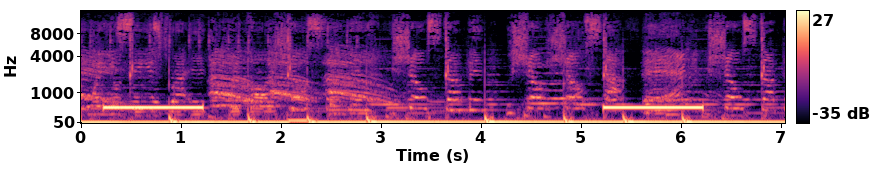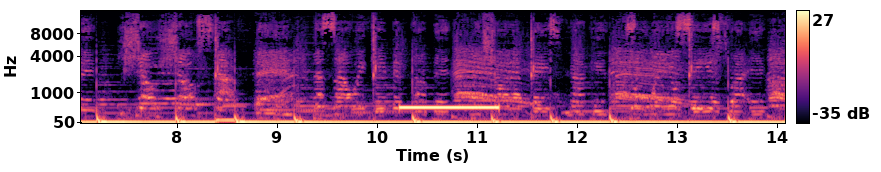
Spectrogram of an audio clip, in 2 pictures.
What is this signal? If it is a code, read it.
Ringback tone (Europe, 425 Hz).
